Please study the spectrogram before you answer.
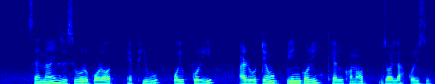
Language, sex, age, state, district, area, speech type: Assamese, female, 45-60, Assam, Jorhat, urban, read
